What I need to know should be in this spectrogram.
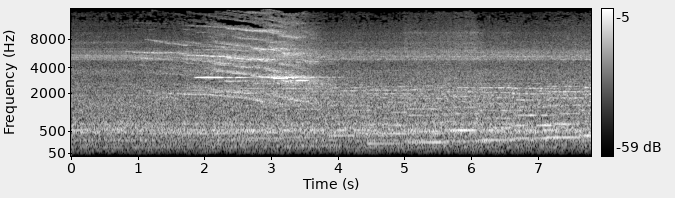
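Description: A passenger train hauled by an electric locomotive pulls in, braking.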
